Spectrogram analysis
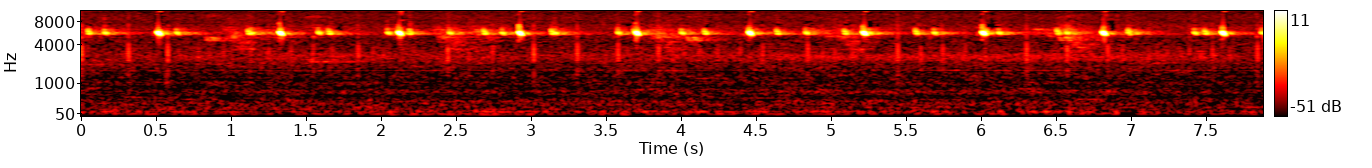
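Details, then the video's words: Cricket chirping from a relaxing nature recording: crisp, very high chirps repeated evenly, around ten in eight seconds, linked by a faint sustained high buzz over a low, steady background hiss. "Sounds of Crickets"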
